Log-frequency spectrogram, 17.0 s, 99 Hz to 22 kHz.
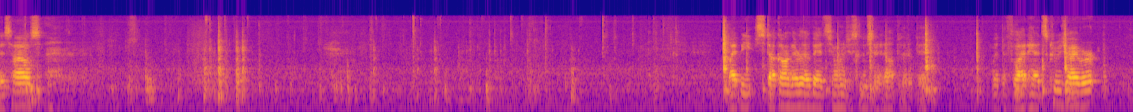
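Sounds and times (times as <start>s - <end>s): tools clicking on pipe fittings: 5.2s - 9.3s.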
